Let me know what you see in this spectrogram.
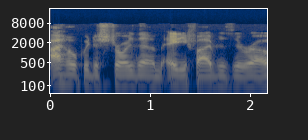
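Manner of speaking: ordinary delivery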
